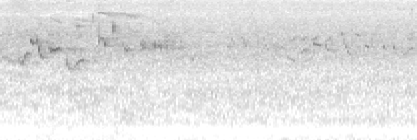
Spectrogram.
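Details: A blackcap, a spring migrant that has just started singing again, sings in late April at Yarner Wood on Dartmoor: a quick, bright run of fluty, high notes fading into softer chatter, over steady wind hiss.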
